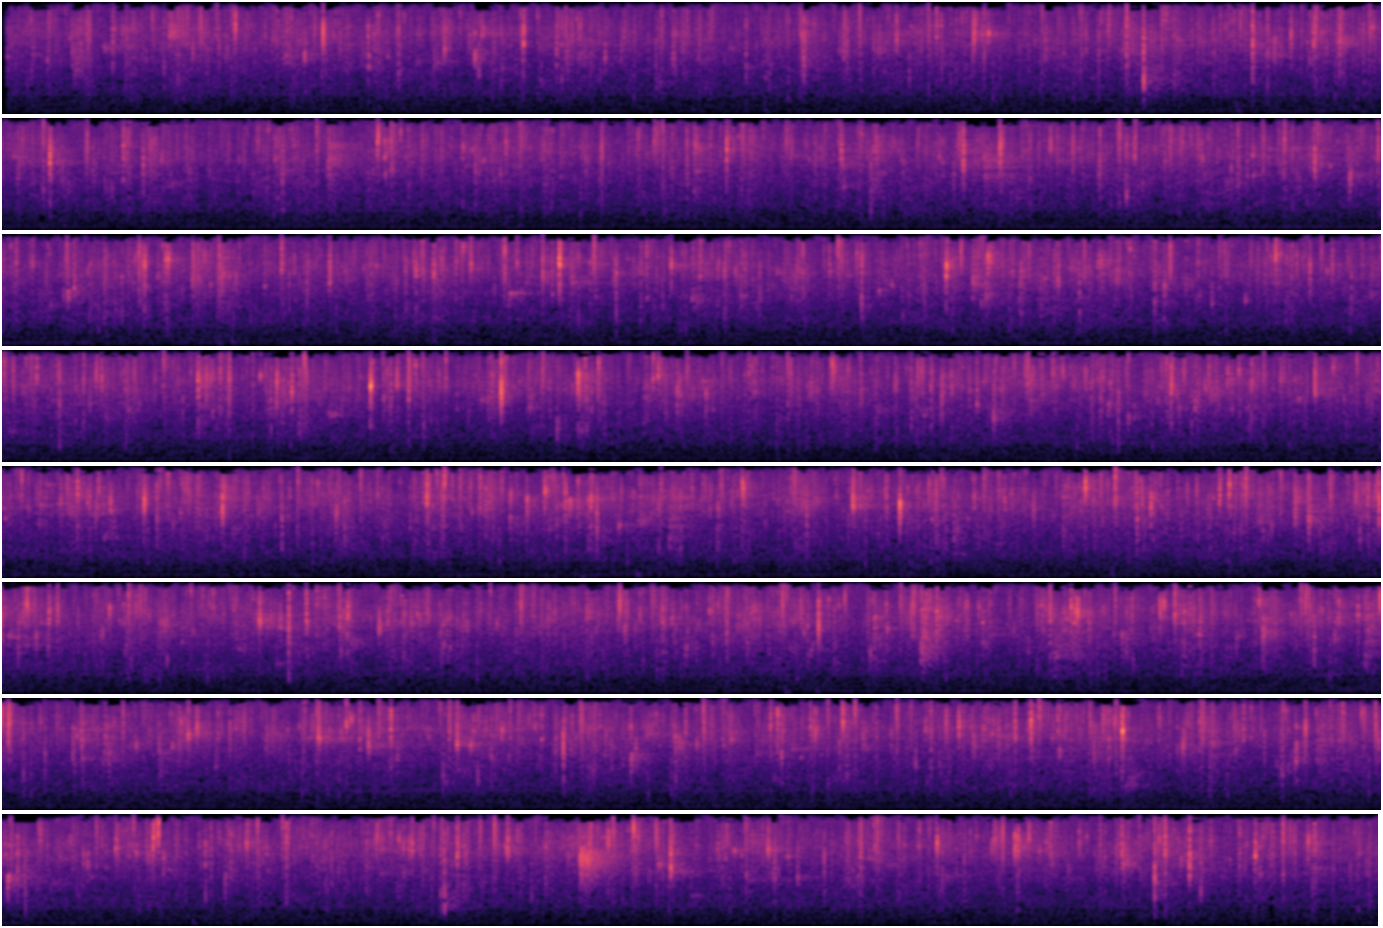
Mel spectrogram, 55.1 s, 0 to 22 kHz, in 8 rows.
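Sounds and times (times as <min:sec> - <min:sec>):
water dripping in a cave: 0:00.0 - 0:55.1.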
